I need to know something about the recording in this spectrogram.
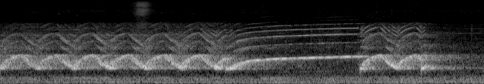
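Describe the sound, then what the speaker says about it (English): Ambulance siren wailing at a Boston traffic accident scene, a loud, close, rapidly cycling yelp that shifts into a long rising wail and then resumes its fast cycling. "There's an ambulance behind there."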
